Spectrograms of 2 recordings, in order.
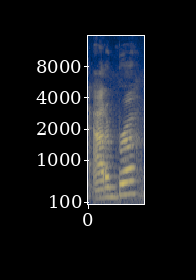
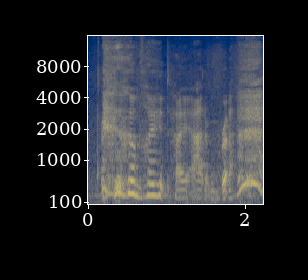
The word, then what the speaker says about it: Attenborough: David Attenborough? Attenborough, right? It rhymes with Edinburgh.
